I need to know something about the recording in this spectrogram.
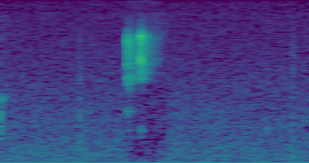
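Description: Near silence, broken by one faint, short click a little under a second in.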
